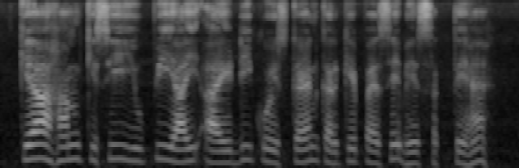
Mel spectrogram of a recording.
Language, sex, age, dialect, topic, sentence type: Hindi, male, 41-45, Awadhi Bundeli, banking, question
